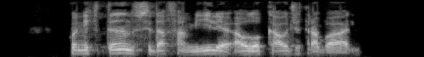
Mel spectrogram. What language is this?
Portuguese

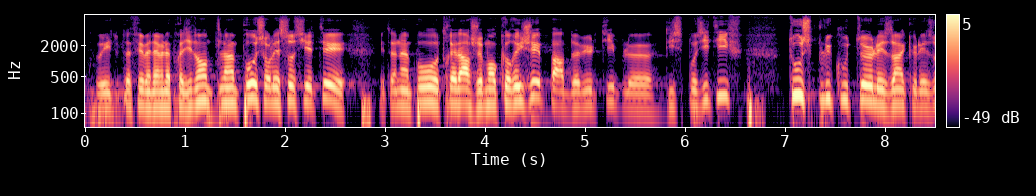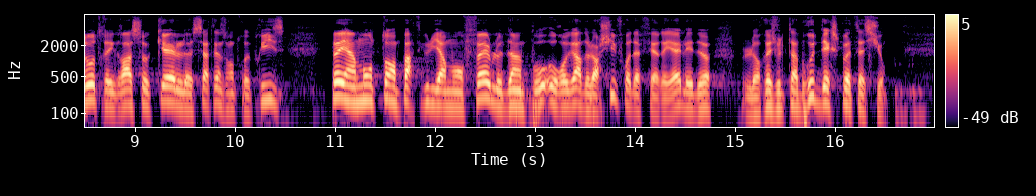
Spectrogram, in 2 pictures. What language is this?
French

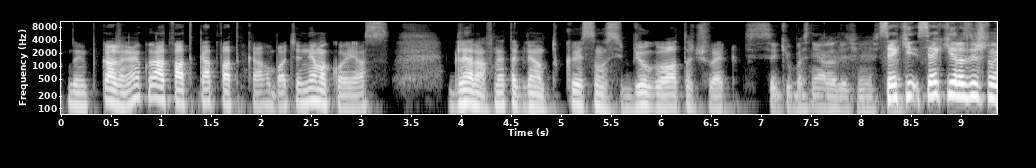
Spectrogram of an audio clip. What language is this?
Bulgarian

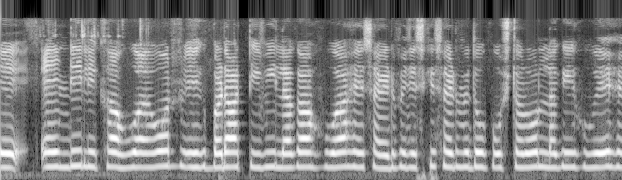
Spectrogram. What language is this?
Hindi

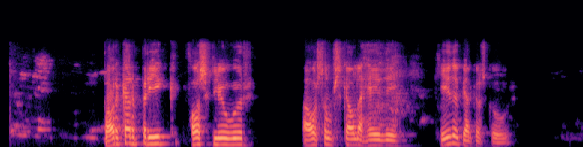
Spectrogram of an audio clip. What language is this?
Icelandic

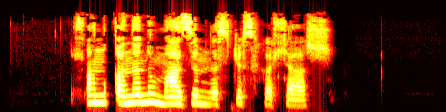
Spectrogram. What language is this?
Kabardian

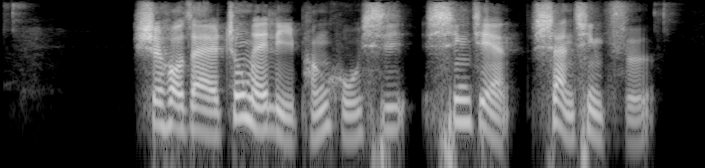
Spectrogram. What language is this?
Chinese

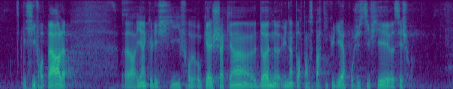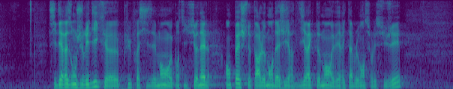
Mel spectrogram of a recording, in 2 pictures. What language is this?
French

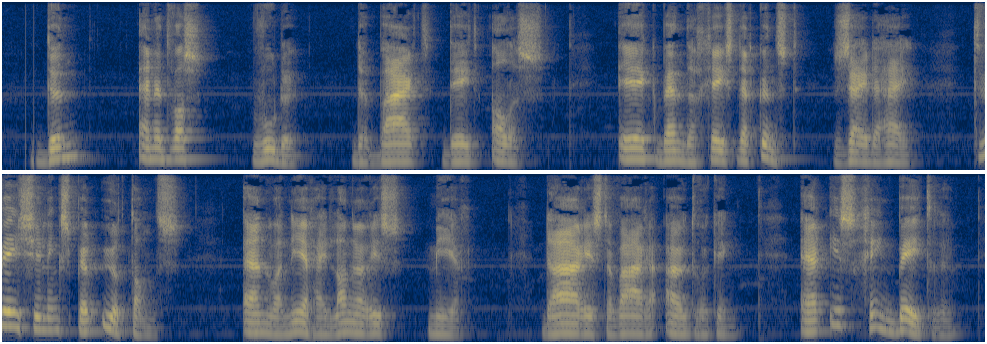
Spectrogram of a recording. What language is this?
Dutch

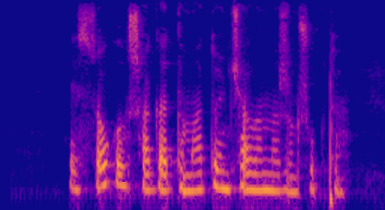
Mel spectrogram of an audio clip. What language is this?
Mari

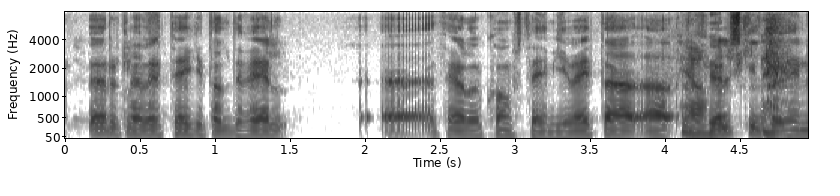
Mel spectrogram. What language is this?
Icelandic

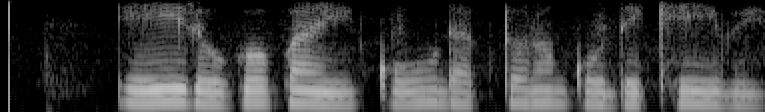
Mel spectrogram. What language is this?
Odia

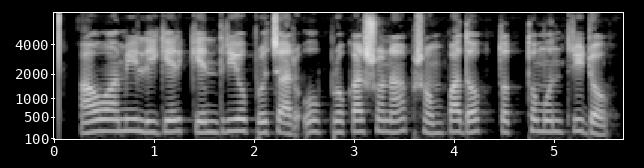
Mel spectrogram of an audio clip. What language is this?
Bangla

